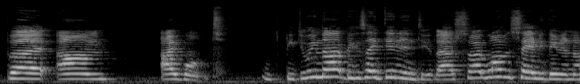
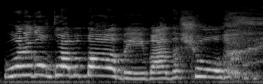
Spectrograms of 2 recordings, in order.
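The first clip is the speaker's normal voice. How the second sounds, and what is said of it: Put-on Australian accent. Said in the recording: “I was going to try and perfect my Australian accent ... You said you weren't going to do it, and then you said mate”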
